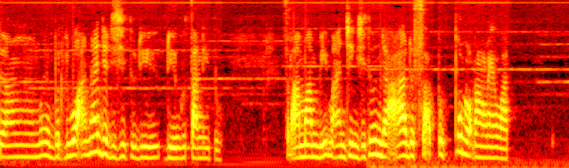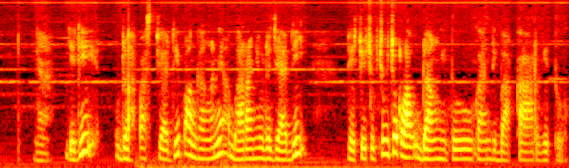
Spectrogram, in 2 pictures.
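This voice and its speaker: A storytelling vlogger in her fifties tells a story in a chatty, rambling way, often repeating who said what. Her medium-pitched voice is a little mellow with a breathy edge. The lo-fi audio is slightly dull, with faint music in the background.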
